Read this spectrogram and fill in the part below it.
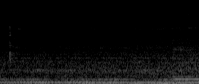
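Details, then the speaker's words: UHER 4000 L/S reel-to-reel tape recorder drive motor with the back panel off and power applied: faint steady low hum, motor trying but not spinning or building up speed; the drive motor is dead and is to be replaced. "here is a noise, but this model does not spin. And if we simply you see, it's trying to spin, but it's not."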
